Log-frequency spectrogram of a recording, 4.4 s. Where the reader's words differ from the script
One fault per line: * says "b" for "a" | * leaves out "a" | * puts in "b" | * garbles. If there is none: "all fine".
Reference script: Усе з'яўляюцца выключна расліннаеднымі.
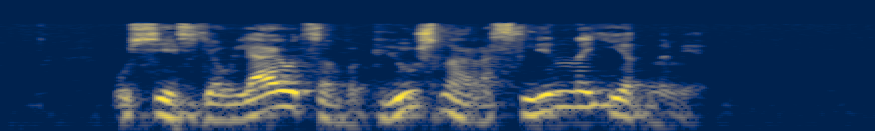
all fine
